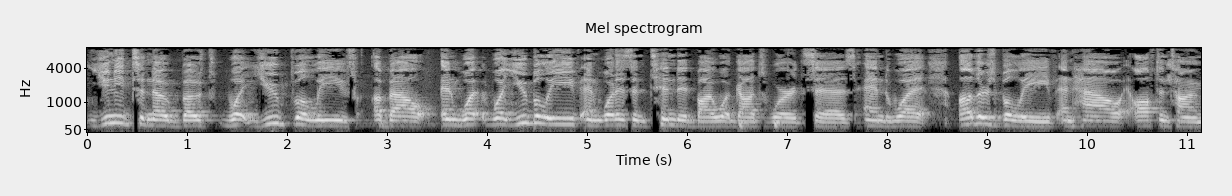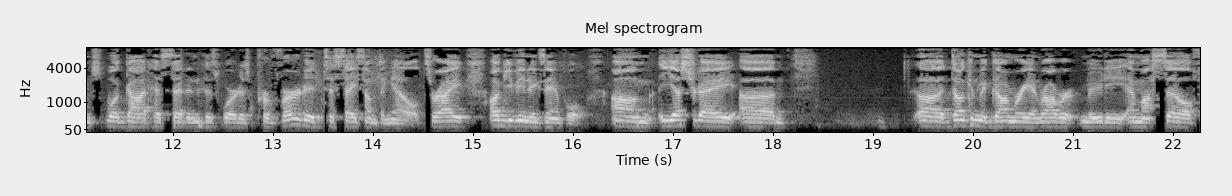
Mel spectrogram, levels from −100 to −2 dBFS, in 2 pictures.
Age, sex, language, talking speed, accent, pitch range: 20-39, male, English, 160 wpm, American, 130-155 Hz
